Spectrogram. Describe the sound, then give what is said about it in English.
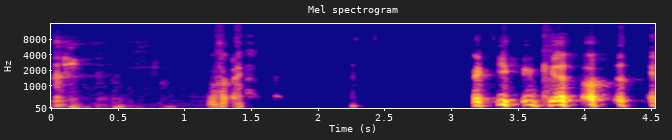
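A man's short, harsh cough bursts out loud right into the microphone, with scattered breathy noises around it and a stretch of muffled vocal sounds afterward. “Jeez, it's this guy's birthday, and he thinks he can just cough right into the mic.”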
